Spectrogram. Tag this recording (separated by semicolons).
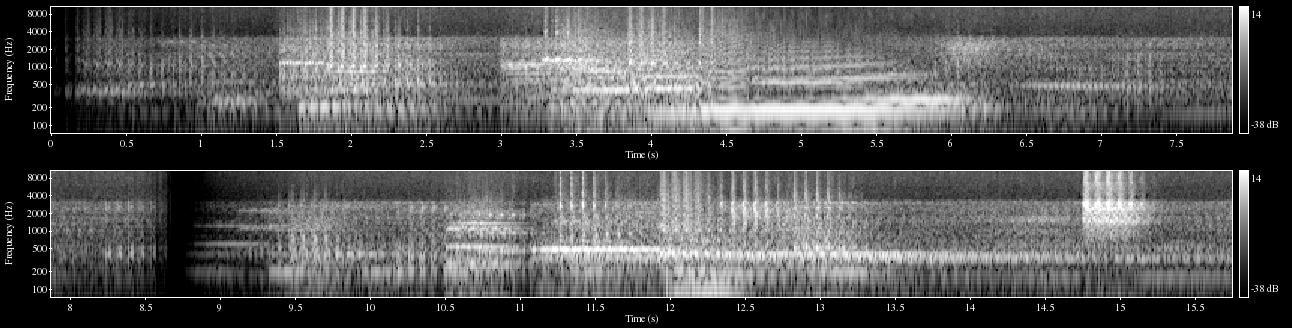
guitar; lo-fi; loud; noise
